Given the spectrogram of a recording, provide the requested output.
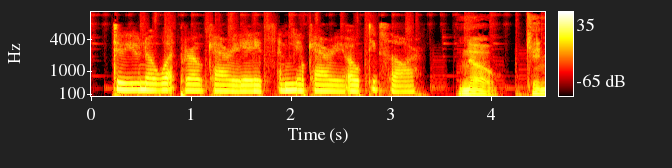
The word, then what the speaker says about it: prokaryotes: to know is that prokaryotes have no nucleus like pro rhymes with no no i think it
